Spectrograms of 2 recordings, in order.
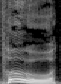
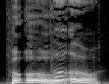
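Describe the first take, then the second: First: The vowel is sounded once as one syllable. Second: The vowel is sounded twice as two syllables. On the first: The speaker calls it wrong. "Not poo" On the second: The speaker calls it right. "you have to pronounce the vowel"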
